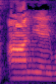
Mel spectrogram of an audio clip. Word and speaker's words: Onya: My name is Onya, rhymes with Kanye.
